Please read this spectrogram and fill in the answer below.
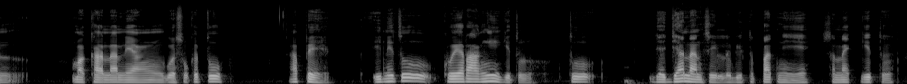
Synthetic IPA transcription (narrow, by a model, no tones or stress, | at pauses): makananjaŋɡuasukat̪u | apɛ | init̪ukoeɾaŋiɡit̪ulɔ | t̪u | d͡ʒad͡ʒanansɪhləbɪht̪əpat̪̚ɲajɛsənɛk̚ɡit̪u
